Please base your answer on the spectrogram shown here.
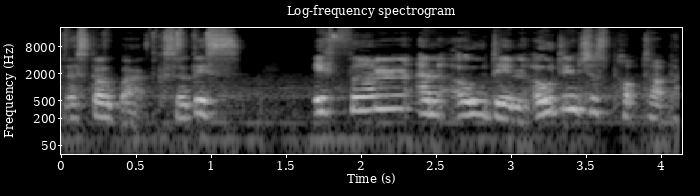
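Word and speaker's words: Iðunn: Right, this energy of Ithun, okay, and it's because I had to really, it's Ithun, but it's spelled, when you see it, it may look like Idun.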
